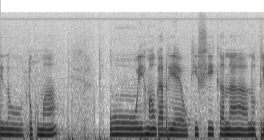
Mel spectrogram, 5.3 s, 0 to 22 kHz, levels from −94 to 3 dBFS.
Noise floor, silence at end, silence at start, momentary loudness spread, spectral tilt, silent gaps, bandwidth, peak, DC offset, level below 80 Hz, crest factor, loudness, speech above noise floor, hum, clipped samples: -36 dBFS; 0 s; 0 s; 7 LU; -8 dB/octave; none; 13 kHz; -2 dBFS; under 0.1%; -34 dBFS; 12 dB; -14 LUFS; 23 dB; none; under 0.1%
